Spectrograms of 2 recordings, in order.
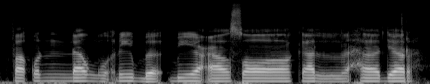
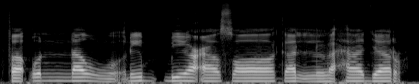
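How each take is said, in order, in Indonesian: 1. Huruf b pertama dilepas dengan memantul. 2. Huruf b pertama langsung menyatu dengan b bertasydid. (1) "bukan seperti itu. Kalau itu kan huruf ba yang sukunnya kan masih nampak" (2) "langsung dimasukkan ke huruf depannya yang bertasydid"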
